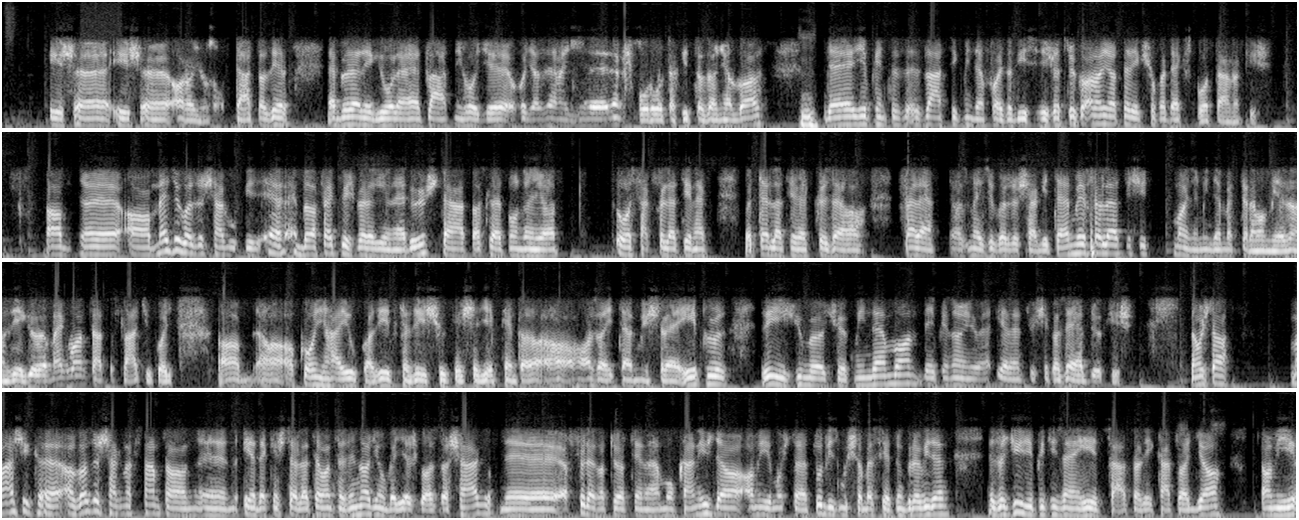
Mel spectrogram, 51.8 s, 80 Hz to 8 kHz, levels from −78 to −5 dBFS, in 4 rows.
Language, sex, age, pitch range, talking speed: Hungarian, male, 60-79, 110-135 Hz, 150 wpm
